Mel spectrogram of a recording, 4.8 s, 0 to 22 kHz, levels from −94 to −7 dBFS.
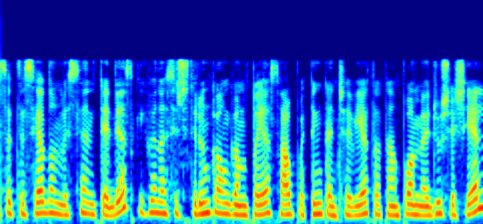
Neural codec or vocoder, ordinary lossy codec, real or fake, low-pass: codec, 16 kHz, 4 kbps, X-Codec, HuBERT features, trained on balanced general audio; MP3, 96 kbps; fake; 7.2 kHz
